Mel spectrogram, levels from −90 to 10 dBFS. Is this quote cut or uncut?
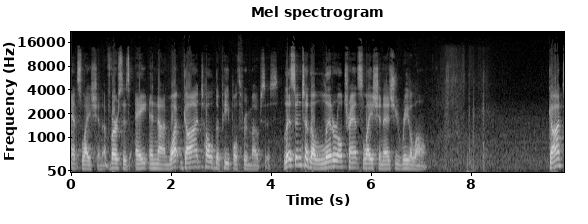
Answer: cut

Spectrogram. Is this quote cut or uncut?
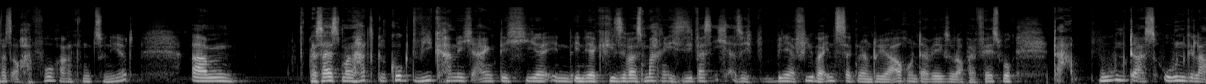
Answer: cut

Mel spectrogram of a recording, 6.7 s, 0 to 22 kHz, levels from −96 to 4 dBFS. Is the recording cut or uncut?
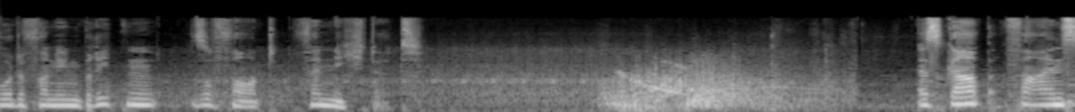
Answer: uncut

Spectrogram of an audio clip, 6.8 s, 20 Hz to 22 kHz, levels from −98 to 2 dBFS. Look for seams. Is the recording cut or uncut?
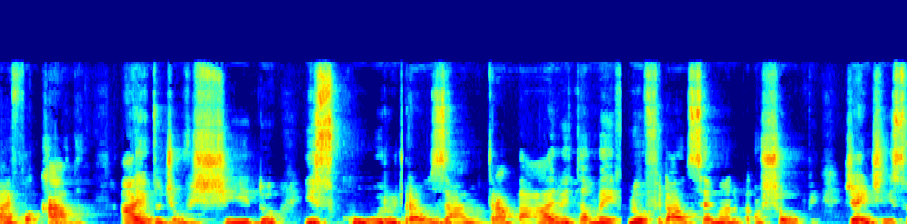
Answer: cut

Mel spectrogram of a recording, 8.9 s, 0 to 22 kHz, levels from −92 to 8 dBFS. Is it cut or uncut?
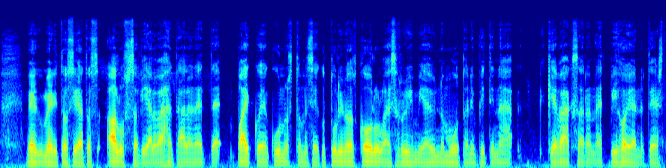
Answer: uncut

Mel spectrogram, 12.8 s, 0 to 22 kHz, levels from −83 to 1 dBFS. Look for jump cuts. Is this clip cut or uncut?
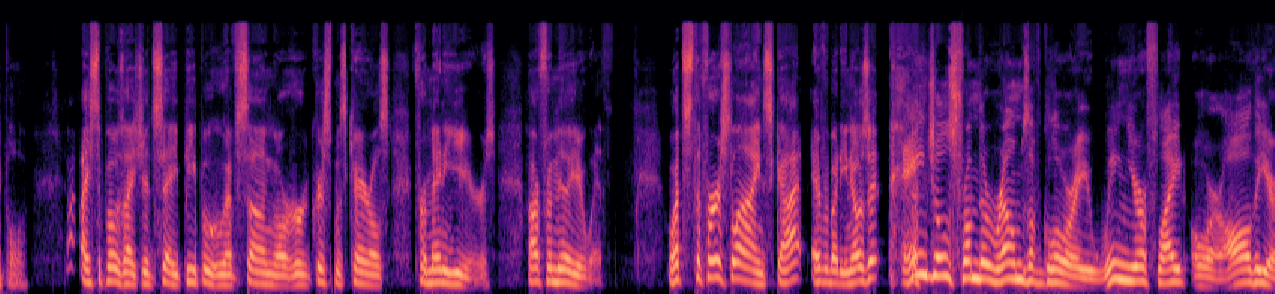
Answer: uncut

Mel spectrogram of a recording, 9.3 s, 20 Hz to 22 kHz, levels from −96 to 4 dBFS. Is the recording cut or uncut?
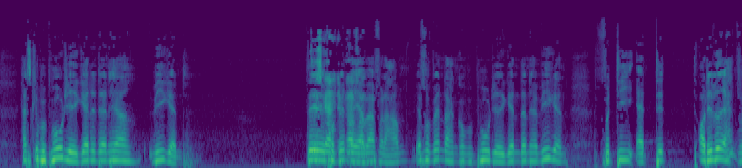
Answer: uncut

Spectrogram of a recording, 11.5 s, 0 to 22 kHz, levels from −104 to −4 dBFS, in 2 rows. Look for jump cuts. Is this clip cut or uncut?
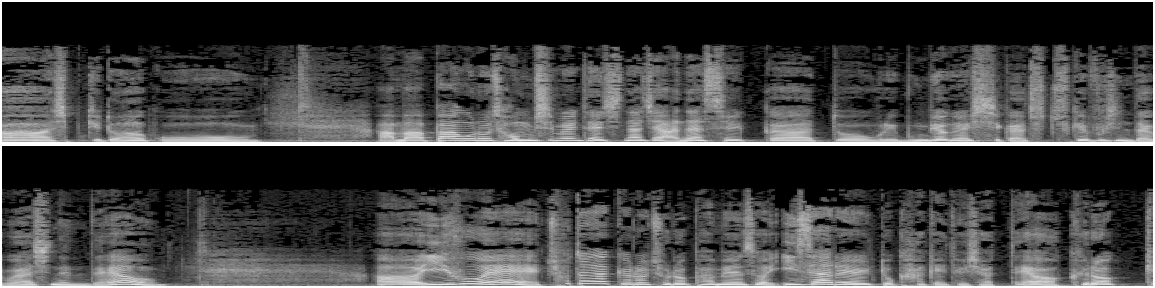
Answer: uncut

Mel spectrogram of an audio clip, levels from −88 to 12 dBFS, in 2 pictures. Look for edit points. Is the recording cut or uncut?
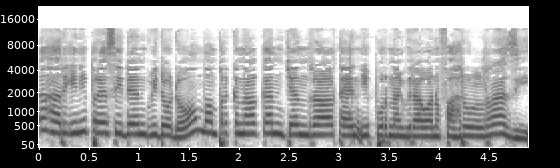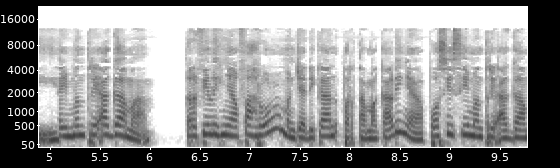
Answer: cut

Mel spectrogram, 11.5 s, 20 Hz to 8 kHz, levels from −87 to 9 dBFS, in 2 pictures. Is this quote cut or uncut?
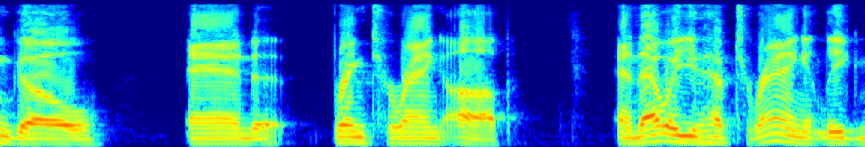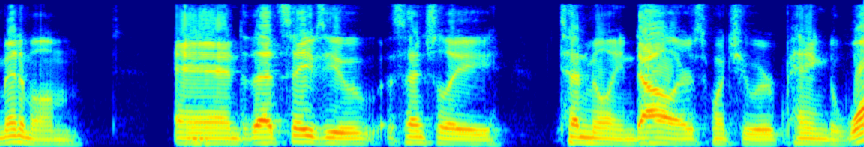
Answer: uncut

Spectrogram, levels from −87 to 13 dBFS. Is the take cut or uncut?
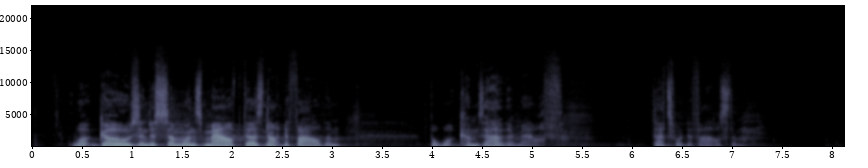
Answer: uncut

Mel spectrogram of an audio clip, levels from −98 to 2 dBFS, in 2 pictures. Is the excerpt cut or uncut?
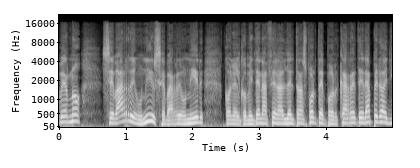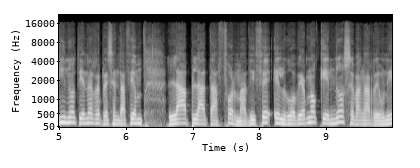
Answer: uncut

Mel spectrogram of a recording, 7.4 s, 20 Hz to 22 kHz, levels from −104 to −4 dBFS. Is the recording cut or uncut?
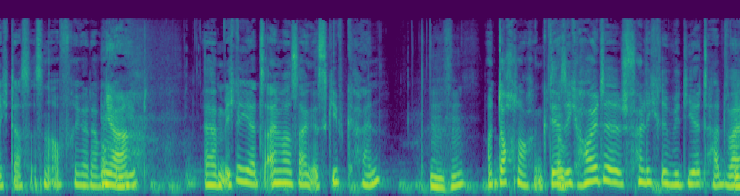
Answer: cut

